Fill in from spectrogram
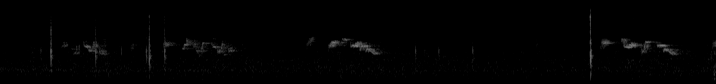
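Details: Red-whiskered bulbul singing as a decoy to lure wild birds into a trap at Chùa Hương, Vietnam, 10 March 2018; brief warbling, slurred phrases in separate bursts, with sharp clicks and soft background noise.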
